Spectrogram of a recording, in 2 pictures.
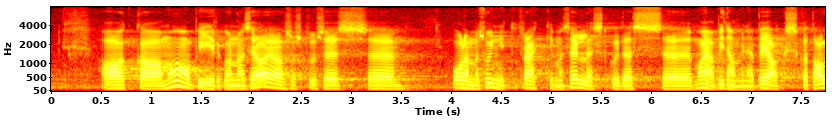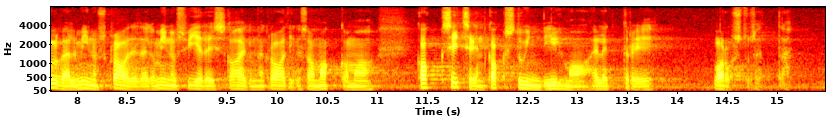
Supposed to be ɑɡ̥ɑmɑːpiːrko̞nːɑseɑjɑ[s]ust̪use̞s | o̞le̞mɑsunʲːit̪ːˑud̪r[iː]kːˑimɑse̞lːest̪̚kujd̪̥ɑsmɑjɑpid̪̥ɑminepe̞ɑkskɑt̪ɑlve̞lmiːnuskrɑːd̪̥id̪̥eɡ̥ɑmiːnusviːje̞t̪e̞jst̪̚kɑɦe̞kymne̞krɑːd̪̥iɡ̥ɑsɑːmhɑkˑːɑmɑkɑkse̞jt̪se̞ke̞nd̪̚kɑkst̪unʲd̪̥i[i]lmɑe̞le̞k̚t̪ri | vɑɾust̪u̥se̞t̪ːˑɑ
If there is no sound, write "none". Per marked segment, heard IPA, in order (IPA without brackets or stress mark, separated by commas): s, æː, i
